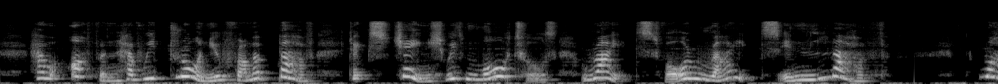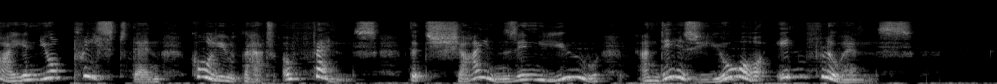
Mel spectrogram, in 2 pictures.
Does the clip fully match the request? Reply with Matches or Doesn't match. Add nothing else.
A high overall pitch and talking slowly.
Matches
